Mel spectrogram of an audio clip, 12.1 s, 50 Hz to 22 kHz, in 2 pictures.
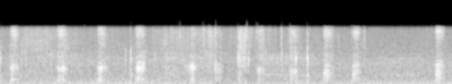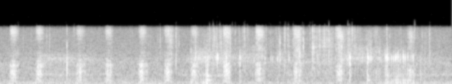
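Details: European hedgehog outdoors at 10pm on 3 September 2009, loud enough to hear from indoors: rapid breathy sniffs and snorts like a pig, short bursts roughly twice per second, steadily repeated.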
